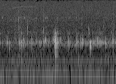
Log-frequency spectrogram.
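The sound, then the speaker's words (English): Soft, hissy, tumultuous underwater bustle of mosquito larvae movements, sonified by shining a laser into the water and bouncing it back into photocells; a faint continuous seething texture broken by two brief, brighter blips, with no voices present. “So by shining a laser in there and bouncing it back into a couple of photocells, you can actually sonify the movements of all these little insect bodies under the water.”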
